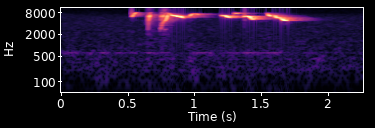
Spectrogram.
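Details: Sunbird lure song (kolibri wulung): one brief, very high, squeaky twittering phrase with sliding thin notes that trail downward at the end.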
